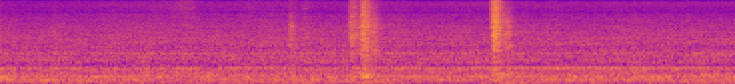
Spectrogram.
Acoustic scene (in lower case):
kitchen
